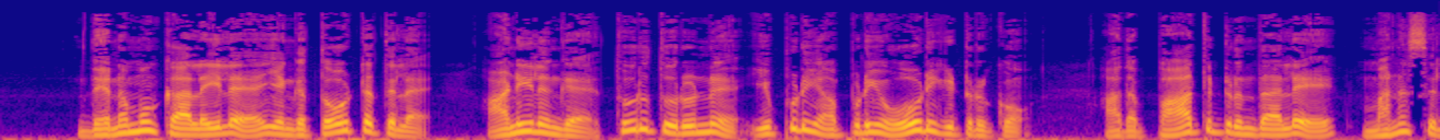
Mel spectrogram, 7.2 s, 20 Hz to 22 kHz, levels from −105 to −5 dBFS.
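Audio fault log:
No faults found in this speech clip.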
